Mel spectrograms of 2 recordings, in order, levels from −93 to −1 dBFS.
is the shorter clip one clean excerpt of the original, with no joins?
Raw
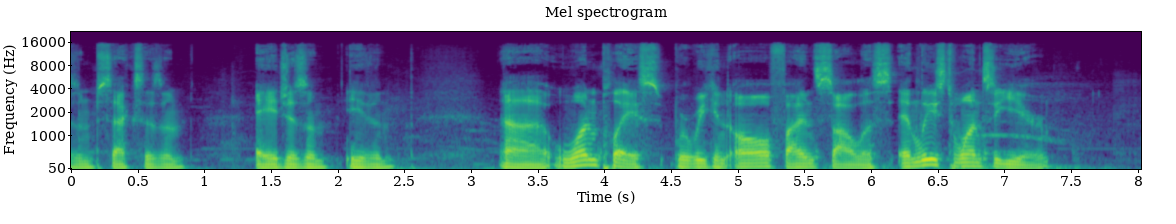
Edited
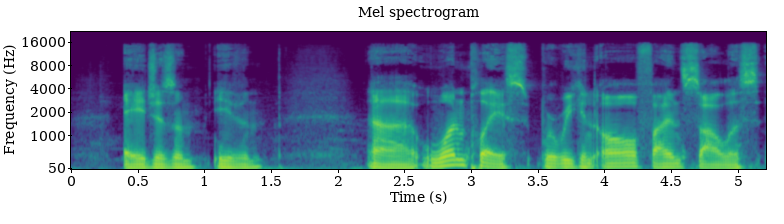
yes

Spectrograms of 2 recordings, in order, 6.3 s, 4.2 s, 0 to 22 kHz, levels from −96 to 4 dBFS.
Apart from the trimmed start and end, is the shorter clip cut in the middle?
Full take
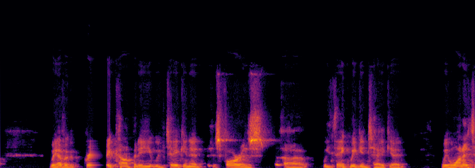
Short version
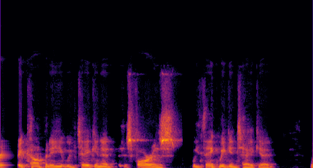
yes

